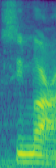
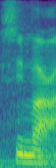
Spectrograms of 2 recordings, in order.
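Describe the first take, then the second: No difference in how they are said.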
